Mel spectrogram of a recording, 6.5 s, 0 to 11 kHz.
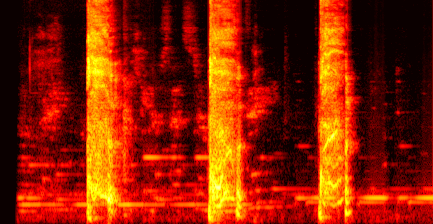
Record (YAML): three_cough_length: 6.5 s
three_cough_amplitude: 32706
three_cough_signal_mean_std_ratio: 0.41
survey_phase: beta (2021-08-13 to 2022-03-07)
age: 18-44
gender: Male
wearing_mask: 'No'
symptom_none: true
smoker_status: Ex-smoker
respiratory_condition_asthma: false
respiratory_condition_other: false
recruitment_source: REACT
submission_delay: 1 day
covid_test_result: Negative
covid_test_method: RT-qPCR
influenza_a_test_result: Negative
influenza_b_test_result: Negative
